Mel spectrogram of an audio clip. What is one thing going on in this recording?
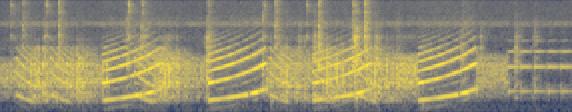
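A retro video game sounds rising tones in quick repeats.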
